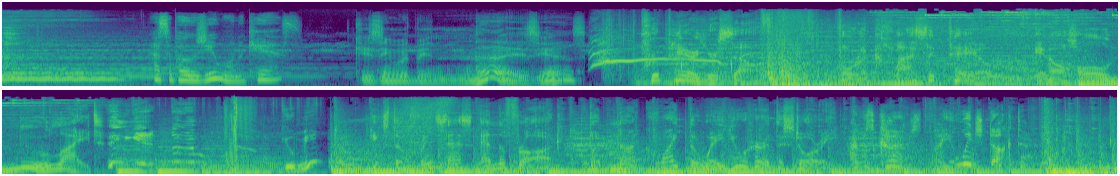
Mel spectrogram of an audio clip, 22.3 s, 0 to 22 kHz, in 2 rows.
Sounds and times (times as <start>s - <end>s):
Music: 0.0s - 4.3s, 6.3s - 22.3s
Speech: 3.5s - 5.8s, 14.0s - 21.5s.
